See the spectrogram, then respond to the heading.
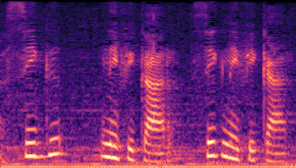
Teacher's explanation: Eh, dobbiamo stare attenti però quando poi troviamo GN in spagnolo perché non ha lo stesso suono. Quindi Gn in spagnolo non è gne, ma è gn. Quindi è come se fossero due suoni distinti.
